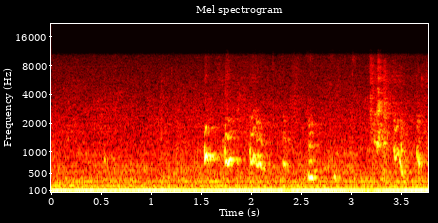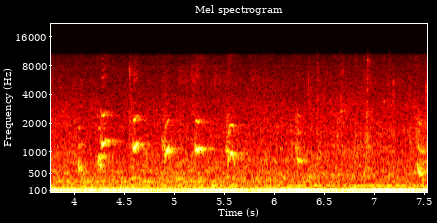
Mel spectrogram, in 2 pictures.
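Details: Poodle puppies from 2012 uttering short piping squeaks and brief whines, roughly one per second in an uneven run, set against a persistent droning hum.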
